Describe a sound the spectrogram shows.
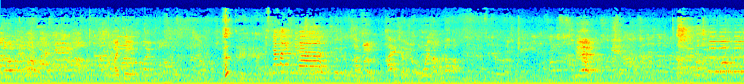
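Several young people talk and call out in a large echoing hall.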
